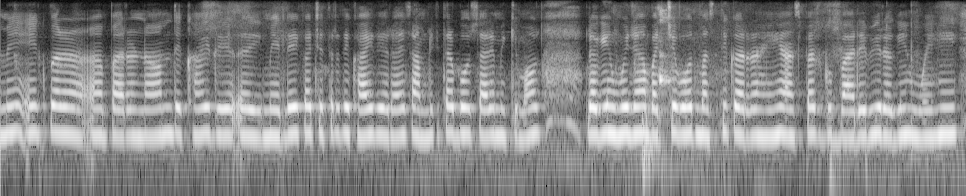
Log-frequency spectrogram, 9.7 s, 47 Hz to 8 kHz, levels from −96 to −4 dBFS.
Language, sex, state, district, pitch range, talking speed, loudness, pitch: Hindi, female, Jharkhand, Sahebganj, 230-240 Hz, 230 wpm, -16 LUFS, 235 Hz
